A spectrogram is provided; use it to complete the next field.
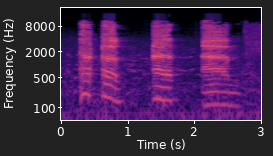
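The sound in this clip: A man, a driver, clears his throat in four short, voiced rasps with brief pauses between them, heard clearly over a quiet background.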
